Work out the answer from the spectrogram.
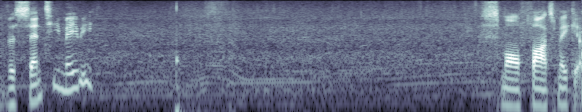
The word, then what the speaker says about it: Vicente: it's Vincent Guerrero you know I do apologize I keep saying Vincent I believe it is pronounced Vicente Maybe small fonts make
